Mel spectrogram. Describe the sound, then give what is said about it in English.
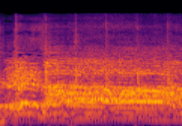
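A large audience claps in a steady rhythm while many voices loudly shout "wisdom" together, forming a dense, continuous roar of crowd noise. “Clap your hands and shout wisdom.”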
